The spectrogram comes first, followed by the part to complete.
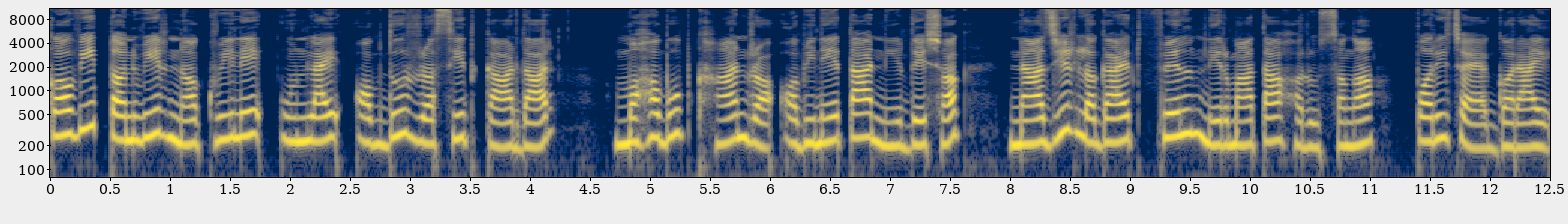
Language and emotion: Nepali, neutral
